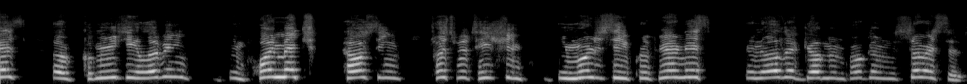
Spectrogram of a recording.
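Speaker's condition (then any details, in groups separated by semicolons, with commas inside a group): Cerebral palsy; from birth, affects movement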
